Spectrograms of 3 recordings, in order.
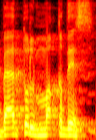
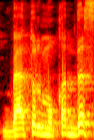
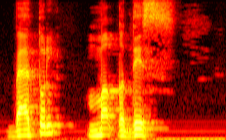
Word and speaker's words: बैतुल मक़दिस: ये लफ्ज है बैतुल मक़दिस, बैतुल मुक़द्दस लफ्ज नहीं है, बैतुल मक़दिस इसकी ट्रू प्रोनाउंसिएशन है।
